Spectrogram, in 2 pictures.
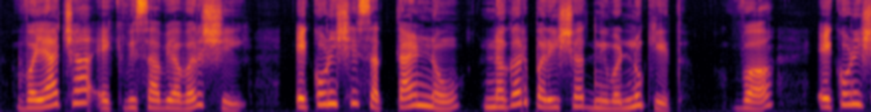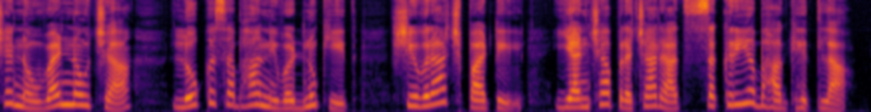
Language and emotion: Marathi, neutral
